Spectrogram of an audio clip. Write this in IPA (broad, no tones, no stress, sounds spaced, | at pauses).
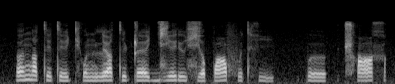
ɐ n ɑ t e t e cʰ o n lʲ ɑ t i ʈ ɛ d͡ʑ e ɾʲ ɵ ɕ ɐ p ɑ f ɵ t x i | p ɵ | ʈ͡ʂʰ ɑ x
